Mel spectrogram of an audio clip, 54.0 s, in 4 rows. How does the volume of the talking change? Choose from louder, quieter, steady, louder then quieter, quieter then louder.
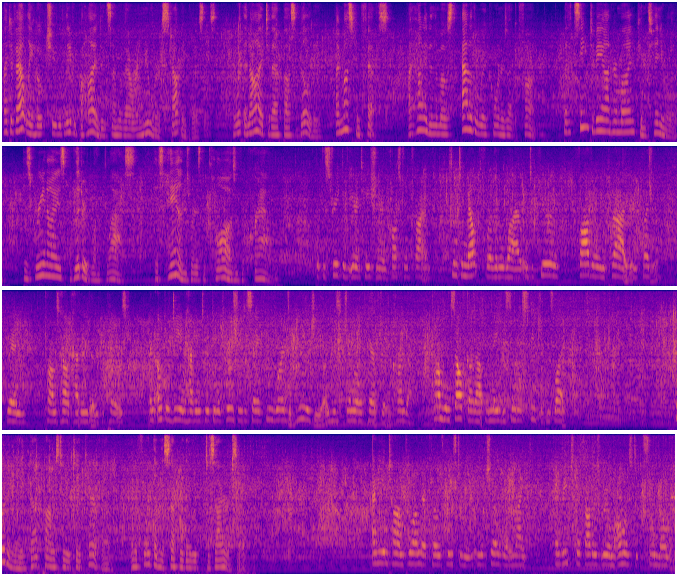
steady.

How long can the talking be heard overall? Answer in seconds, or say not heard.
49 s.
